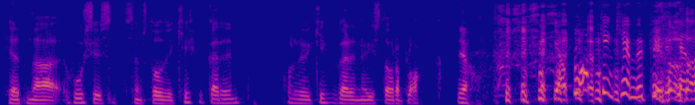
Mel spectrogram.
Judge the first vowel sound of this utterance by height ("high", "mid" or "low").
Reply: mid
